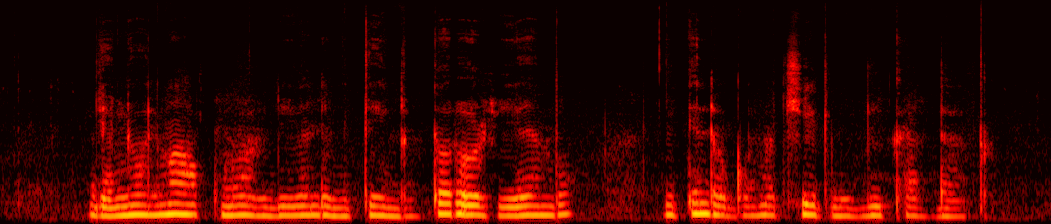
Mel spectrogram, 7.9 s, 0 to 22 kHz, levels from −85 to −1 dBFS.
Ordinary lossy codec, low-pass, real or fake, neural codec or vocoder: none; none; fake; codec, 44.1 kHz, 3.4 kbps, Pupu-Codec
